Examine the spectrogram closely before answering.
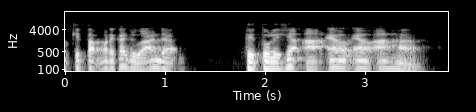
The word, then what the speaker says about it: Allah: mereka juga ada ditulisnya a l l a h kalau kita baca ini bacanya Allah jangan baca Allah karena di dalam sini kan enggak ada tasdidnya bu ya gitu ya Nah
